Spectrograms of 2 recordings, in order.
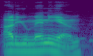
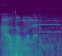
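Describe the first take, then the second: First: The word ends with an 'ee-um' sound. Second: The word ends with a plain 'um' sound. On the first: This is how the rest of the world says it. "The rest of the world still call it aluminium" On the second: This is how Americans say it. "but we call it aluminum"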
